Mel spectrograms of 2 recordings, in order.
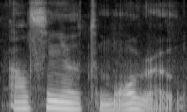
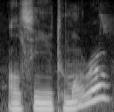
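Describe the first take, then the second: First: The pitch falls at the end. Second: The pitch rises at the end. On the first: It is a plain statement. "as a plain statement, you will probably say it with a full of pitch at the end" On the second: It asks whether the friend will come. "with a rise in pitch on the final word"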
